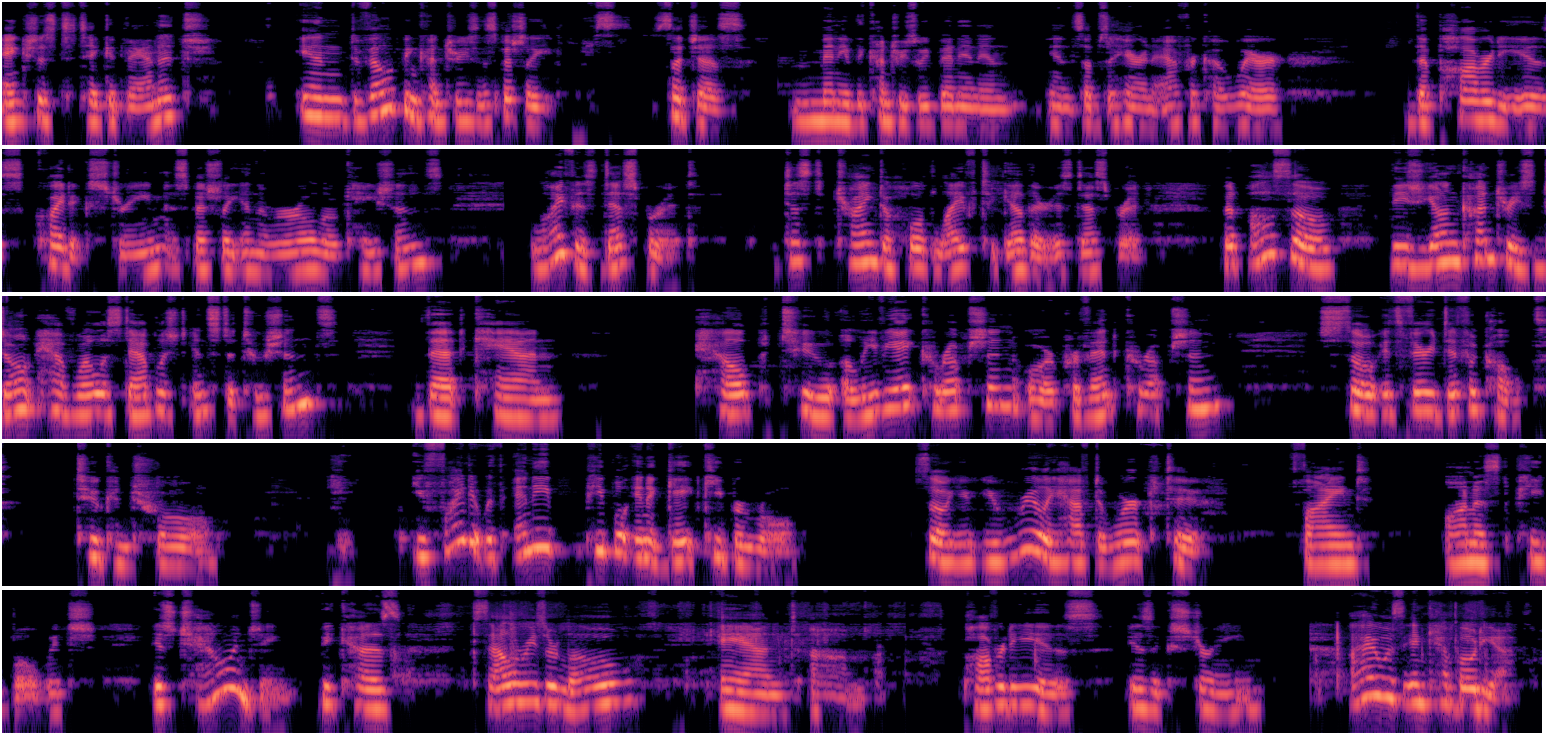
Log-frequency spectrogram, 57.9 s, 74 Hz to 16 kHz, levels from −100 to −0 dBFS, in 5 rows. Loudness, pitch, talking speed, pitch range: -32 LUFS, 200 Hz, 110 wpm, 170-245 Hz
